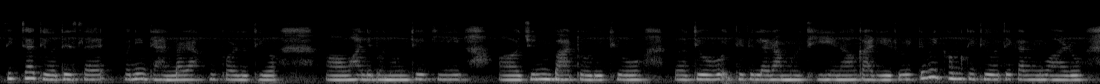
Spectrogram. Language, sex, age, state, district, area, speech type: Nepali, female, 18-30, West Bengal, Darjeeling, rural, spontaneous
